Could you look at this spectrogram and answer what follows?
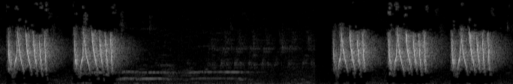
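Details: White-rumped shama training material of loud, scratchy, buzzy bursts in a regular series, broken by a quiet gap with a faint low hum before the bursts return.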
